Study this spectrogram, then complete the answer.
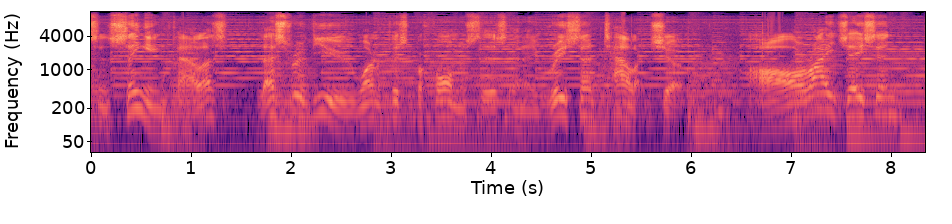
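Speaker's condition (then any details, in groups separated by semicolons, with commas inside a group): No condition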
